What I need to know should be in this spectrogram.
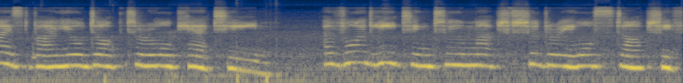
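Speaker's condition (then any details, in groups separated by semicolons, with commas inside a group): Cerebral palsy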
